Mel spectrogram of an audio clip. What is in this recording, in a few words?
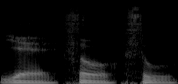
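"yethothu", concatenated syllables; Affixing experiment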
